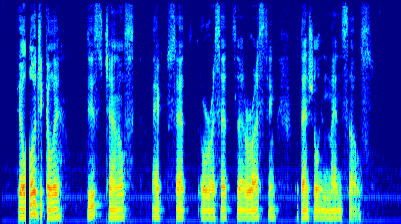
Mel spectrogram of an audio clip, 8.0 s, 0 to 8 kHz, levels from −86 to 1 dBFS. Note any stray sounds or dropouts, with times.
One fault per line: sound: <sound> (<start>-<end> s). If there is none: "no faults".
sound: dropout (0.5-0.6 s)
